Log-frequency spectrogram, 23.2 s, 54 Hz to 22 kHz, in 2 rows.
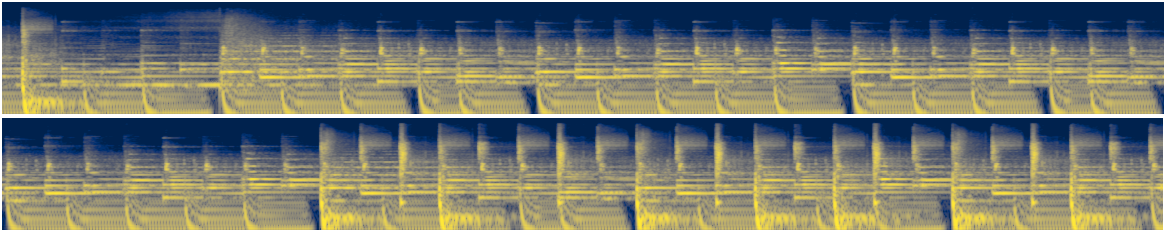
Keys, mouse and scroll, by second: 0.0-0.8 typing, 1.7 Tab, 2.8 click, 8.2 click, 9.0 Tab, 11.4 click, 11.4 click, 12.3 Tab, 15.3 click, 18.9-23.2 drag.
